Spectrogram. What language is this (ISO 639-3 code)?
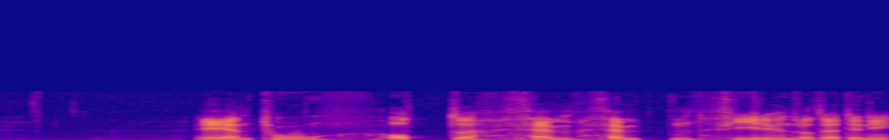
nor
